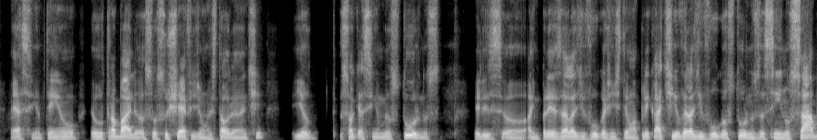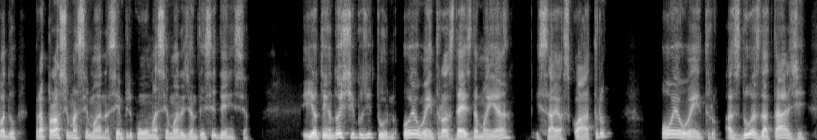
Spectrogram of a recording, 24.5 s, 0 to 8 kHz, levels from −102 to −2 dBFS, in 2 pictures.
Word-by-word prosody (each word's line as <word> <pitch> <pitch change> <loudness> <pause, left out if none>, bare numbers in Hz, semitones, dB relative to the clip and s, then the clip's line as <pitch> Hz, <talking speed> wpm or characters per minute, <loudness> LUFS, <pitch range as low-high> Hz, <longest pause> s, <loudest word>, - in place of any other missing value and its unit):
É, - - -3
assim, 80 - -6
eu 80 - -9
tenho 110 +2 -4 0.2
eu 105 +1 -1
trabalho, 100 -6 +3
eu - - -2
sou - - -3
sous - - -3
chef 100 0 +1
de 100 - -5
um 95 - -4
restaurante 90 -1 -3 0.4
e 105 - -4
eu 110 +4 -2 0.4
só - - -2
que, - - -6
assim, 95 - -4
os - - -5
meus 110 0 -6
turnos, 130 - +2 0.5
eles 95 -1 -3
hã, 90 -1 -4
a - - -4
empresa 105 +3 0
ela 105 +1 +3
divulga 105 +3 -1
a 100 - -1
gente 95 -3 -6
tem 105 - -4
um 95 - -3
aplicativo, 125 +7 0
ela 125 0 +6
divulga 120 0 0
os 105 - -4
turnos, 130 -6 0
assim, 125 +5 0
no 125 0 -1
sábado 110 -6 +3 0.3
pra - - +2
próxima 145 -2 +3
semana, 130 - -2
sempre 130 -2 -3
com 130 -1 0
1 140 +1 0
semana 125 -2 -1
de 120 - -4
antecedência. 120 - -4 0.8
E 125 - 0
eu 140 0 +8
tenho 155 +3 +2
2 195 +4 +5
tipos 175 -3 0
de 185 +1 -1
turno, 110 - -2
ou 180 - +4
eu 175 -10 +4
entro 100 -2 -1
às 95 -3 0
10h 110 - +2 0.3
e - - -15
saio 95 0 0
às 90 - -7
16h, 95 - -2 0.8
ou 185 - +4
eu 135 -9 +4
entro 105 -4 -4
às 100 -1 -2
14h 125 - +2
110 Hz, 170 wpm, -23 LUFS, 100-130 Hz, 0.8 s, eu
